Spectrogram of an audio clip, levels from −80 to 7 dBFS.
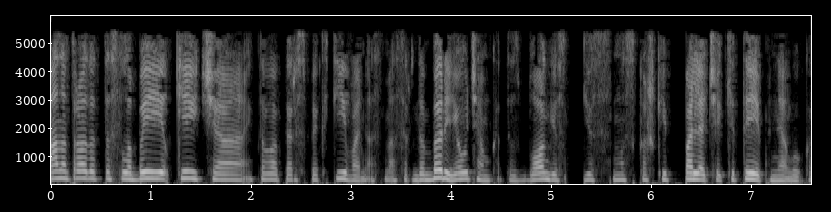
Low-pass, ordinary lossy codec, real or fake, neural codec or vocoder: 5.4 kHz; MP3, 32 kbps; fake; codec, 16 kHz, 8 kbps, FunCodec, trained on LibriTTS, 25 frames a second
